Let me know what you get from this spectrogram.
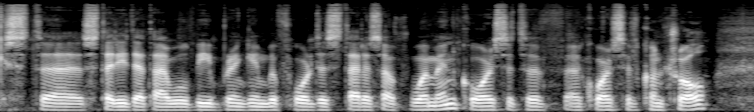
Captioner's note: speaking French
